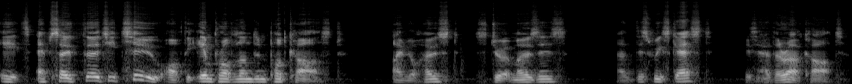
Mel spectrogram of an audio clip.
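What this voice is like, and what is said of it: Booming ringmaster-style announcer delivery. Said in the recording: “you sounded like a ringmaster”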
